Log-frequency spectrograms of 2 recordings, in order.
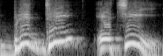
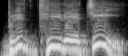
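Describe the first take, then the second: First: The two parts are kept separate. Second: The two parts are joined into one. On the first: The speaker calls it wrong. "বৃদ্ধি এচি বলা যাবে না" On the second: The speaker calls it right. "অবশ্যই সন্ধি করতে হবে"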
